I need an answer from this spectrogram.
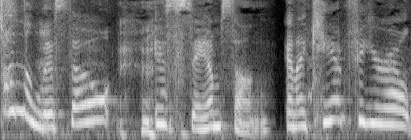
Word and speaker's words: Samsung: And I can't figure out like how are people saying Sam Samsung wrong? Sam's Sam Samsung. Samsung. Samsung. Okay. So, the wrong empastasis on the wrong syllable.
